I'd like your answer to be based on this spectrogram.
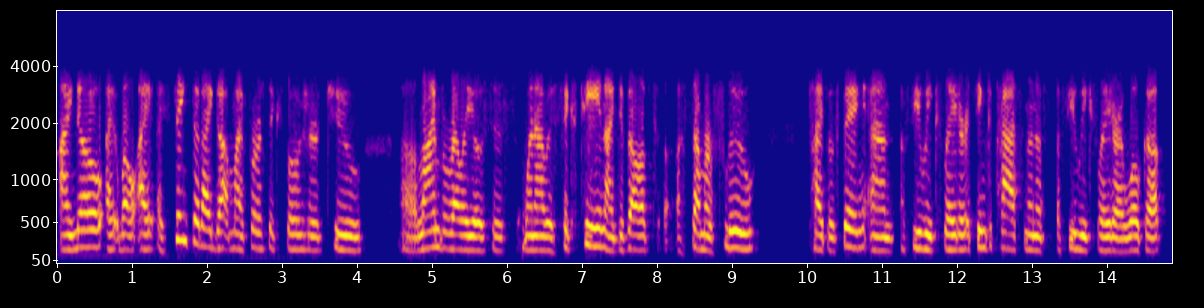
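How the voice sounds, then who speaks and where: A middle-aged woman talks through an interview, pausing and restarting as she gathers her thoughts. Her voice is a little husky, and it comes through a narrow, tinny phone line. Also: lowish voice, fairly even intonation. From born in Vietnam, raised in Asia and Africa. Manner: thoughtful, with frequent restarts and light laughs. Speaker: interview guest.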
